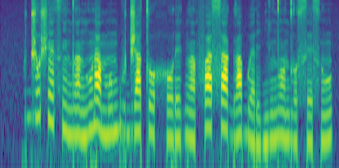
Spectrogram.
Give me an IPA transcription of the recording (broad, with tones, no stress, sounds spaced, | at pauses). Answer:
d͡ʒ o˦ ʃ ɛ̃˧ s ĩ˨ d ã˨ ɡ ũ˧ ɾ a˨ m ũ˨˦ b u˧ d͡ʒ a˦ t o˧ h o˧ ɾ e˦ ɡ ã˧ f a˦ s a˦˨ ɡ a˧ b ɛ˨ ɾ i˨ ɡ ĩ˨˦ d ɔ̃˧ d o˨ s e˨ s ũ˨˦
